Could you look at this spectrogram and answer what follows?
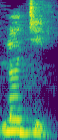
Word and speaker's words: logik: Ada lagi yang selalunya pelajar tersilap adalah ejaan logik. Okay, ejaan logik. Sebab sebutannya adalah seperti logik. Okay, macam J. Tapi ejaan yang sebetulnya ataupun ejaan yang betul adalah L-O-G-I-K.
